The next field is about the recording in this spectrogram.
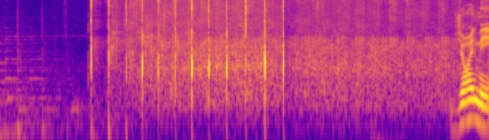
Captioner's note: applause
